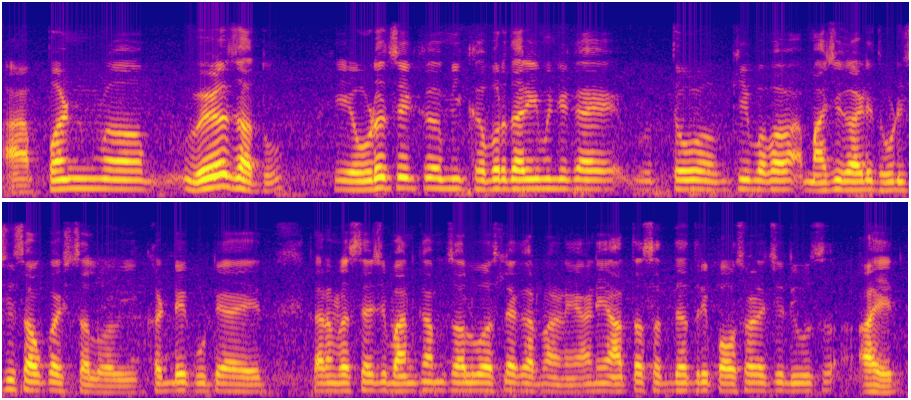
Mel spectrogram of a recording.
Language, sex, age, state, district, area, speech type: Marathi, male, 45-60, Maharashtra, Nanded, rural, spontaneous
